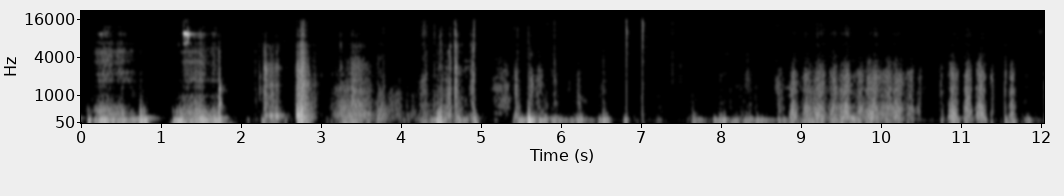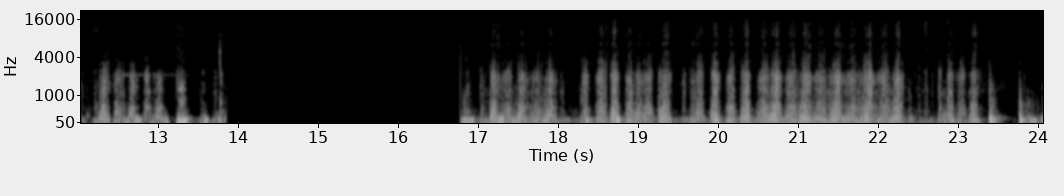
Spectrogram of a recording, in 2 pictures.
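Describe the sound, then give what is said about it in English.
Scratchy strokes of drawing on paper come in quiet, intermittent bursts, with a silent pause midway before a denser run of rapid strokes resumes. “Do some drawing ASMR.”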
